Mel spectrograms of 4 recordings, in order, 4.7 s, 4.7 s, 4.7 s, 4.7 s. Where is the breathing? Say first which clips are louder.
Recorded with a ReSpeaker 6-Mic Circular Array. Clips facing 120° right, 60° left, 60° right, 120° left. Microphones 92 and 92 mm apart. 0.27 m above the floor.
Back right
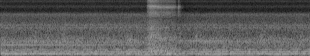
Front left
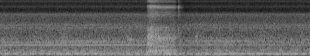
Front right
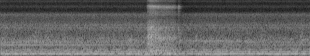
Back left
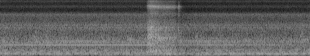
Front left 7 dB, front right 1 dB; 25° left, 0.6 m.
